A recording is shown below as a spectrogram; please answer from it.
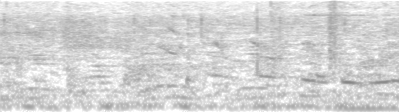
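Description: Village hens, mother hens gathered for sale at market, cluck in short repeated bursts close by, with a steady low murmur of other birds underneath.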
